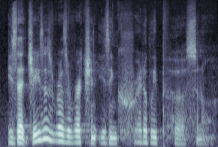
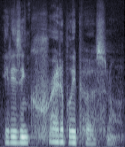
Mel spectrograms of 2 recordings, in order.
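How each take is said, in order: First: Said in the usual way. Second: "is" leaned on, line said much softer; stress on is. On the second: Shown as a demonstration. Preacher repeats the point, hushed, stressing "is". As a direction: softly press the word "is" in "It is incredibly personal". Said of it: "is that Jesus' resurrection is incredibly personal".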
